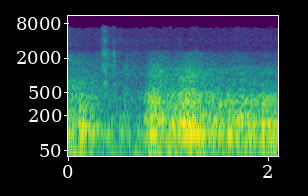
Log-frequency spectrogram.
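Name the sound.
rainstorm with thunder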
